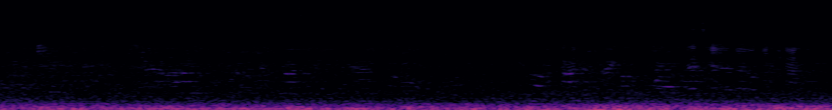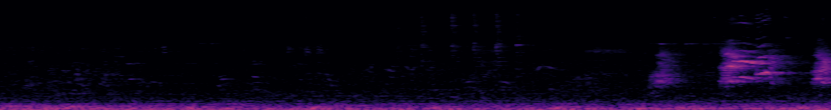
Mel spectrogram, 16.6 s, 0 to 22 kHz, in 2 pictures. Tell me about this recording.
Evening in the park, Binaural recordings, Zoom H4n+ Soundman OKM II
